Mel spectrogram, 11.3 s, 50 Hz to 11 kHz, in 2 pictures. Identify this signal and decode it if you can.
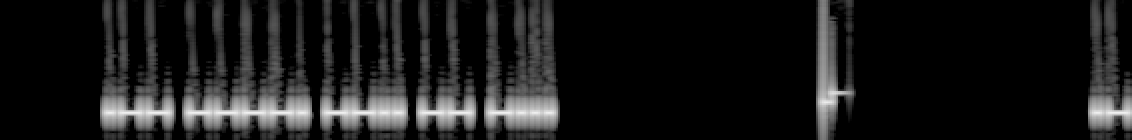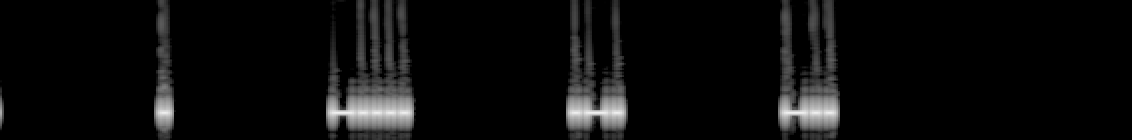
Morse code, heard as a keyed tone, about 36 wpm, spaced as for 15 wpm, 700 Hz. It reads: W9ZMB AE6RD
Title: USA Call Signs - 5 Characters - 8x Character Spacing - 35wpm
